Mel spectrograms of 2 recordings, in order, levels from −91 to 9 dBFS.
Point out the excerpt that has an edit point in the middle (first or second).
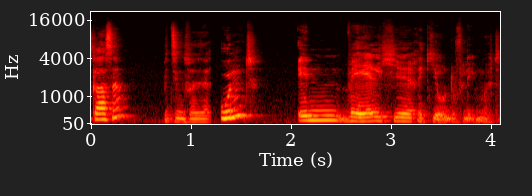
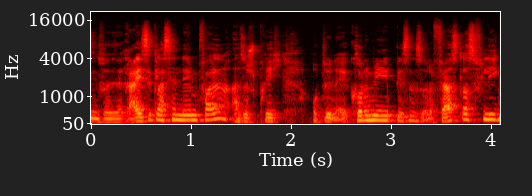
first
